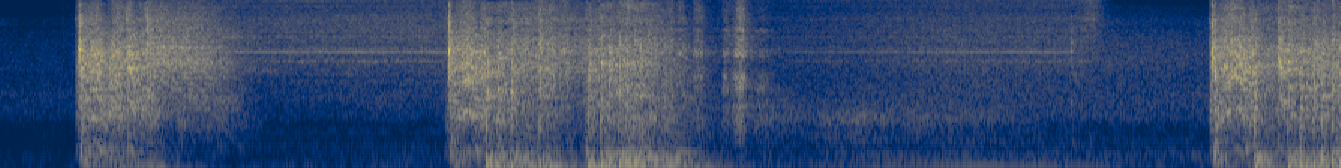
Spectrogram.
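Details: Harley Electra Glide owned almost five years, after new spark plugs and a cleaned air filter: cranks and catches, a couple of throttle blips, then a steady, even V-twin idle, running better; normal idle.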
